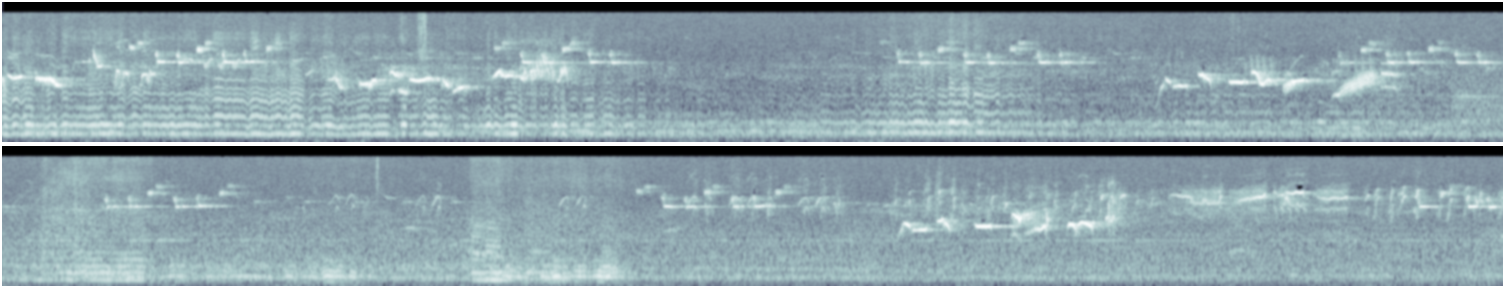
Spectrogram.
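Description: A bumblebee buzzing in flight, its hum wavering in pitch through the first ten seconds and coming back briefly twice later. Small birds chirp in short clusters throughout.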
